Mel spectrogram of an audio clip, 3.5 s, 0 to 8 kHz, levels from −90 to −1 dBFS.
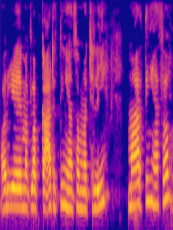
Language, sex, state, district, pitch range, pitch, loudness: Hindi, female, Uttar Pradesh, Deoria, 195-235 Hz, 210 Hz, -15 LUFS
